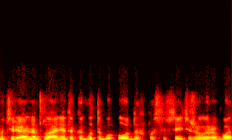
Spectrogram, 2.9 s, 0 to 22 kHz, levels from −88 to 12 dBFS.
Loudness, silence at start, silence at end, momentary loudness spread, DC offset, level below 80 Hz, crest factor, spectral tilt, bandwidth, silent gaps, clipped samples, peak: -19 LUFS; 0 s; 0 s; 12 LU; under 0.1%; -56 dBFS; 16 dB; -6 dB/octave; 7.8 kHz; none; under 0.1%; -2 dBFS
